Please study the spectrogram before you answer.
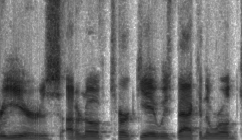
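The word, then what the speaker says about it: Türkiye: Yeah, so instead of turkey and you spell it like the bird that is on your plate at Thanksgiving, you spell it Turkiye, Turkiye.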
